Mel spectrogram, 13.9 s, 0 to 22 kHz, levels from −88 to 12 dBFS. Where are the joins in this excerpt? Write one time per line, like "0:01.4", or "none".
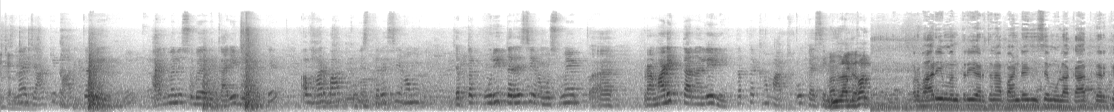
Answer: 0:10.9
